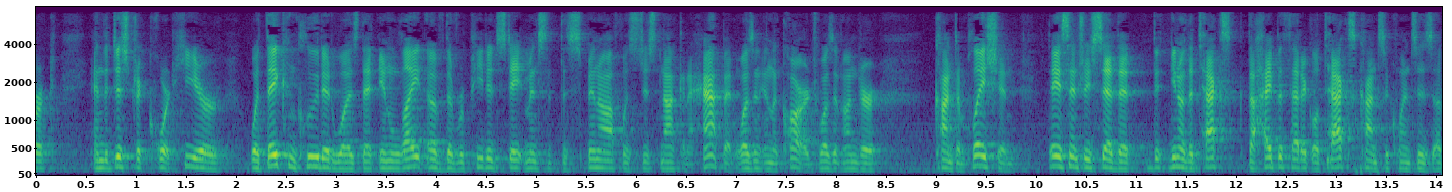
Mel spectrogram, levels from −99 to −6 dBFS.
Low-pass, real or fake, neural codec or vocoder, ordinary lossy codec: 7.2 kHz; real; none; MP3, 48 kbps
